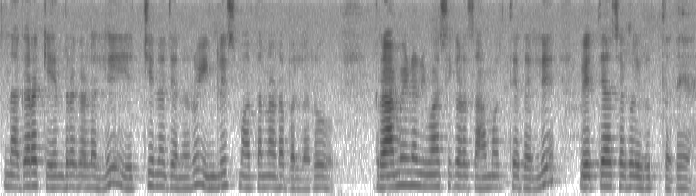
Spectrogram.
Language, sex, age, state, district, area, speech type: Kannada, female, 60+, Karnataka, Mandya, urban, read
